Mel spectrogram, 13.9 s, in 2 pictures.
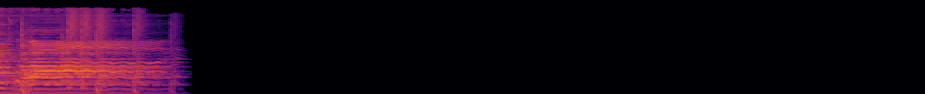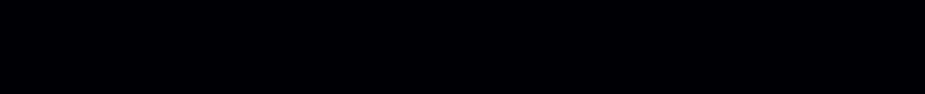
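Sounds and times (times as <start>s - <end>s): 
polka music: 0.0s - 1.4s.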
